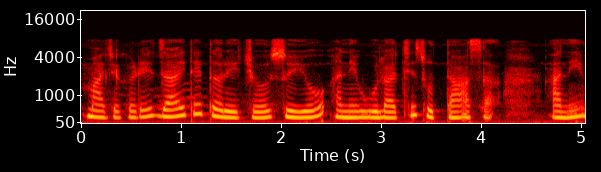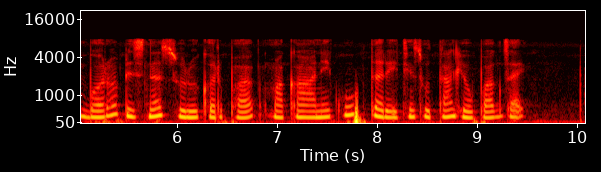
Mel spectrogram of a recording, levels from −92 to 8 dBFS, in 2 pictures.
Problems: background sounds at intervals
